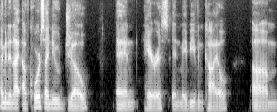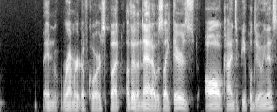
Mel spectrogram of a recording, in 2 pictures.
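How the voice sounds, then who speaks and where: Recorded very cleanly against a silent background, a man with a normal speaking voice talks at a moderate pace in a fairly low pitch. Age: 30s. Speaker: podcast and YouTube host. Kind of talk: casual interview chat.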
